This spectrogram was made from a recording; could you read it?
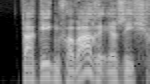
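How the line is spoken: Shrill cry. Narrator (German): rief Vogt mit schriller Stimme

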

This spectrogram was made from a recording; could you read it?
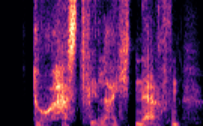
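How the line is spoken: Groaning. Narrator (German): stöhnte Ron

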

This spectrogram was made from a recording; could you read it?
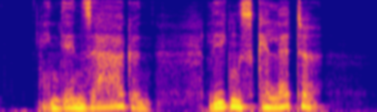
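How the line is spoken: Whisper. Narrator (German): flüsterte Roger

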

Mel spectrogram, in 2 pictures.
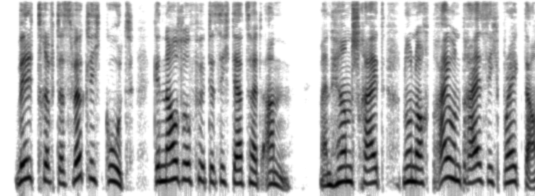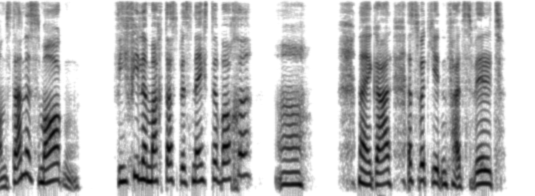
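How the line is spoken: Calling out. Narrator (German): Charlie rief

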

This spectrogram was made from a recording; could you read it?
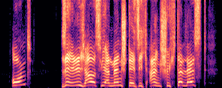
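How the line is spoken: Uncle barking. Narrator (German): bellte Onkel Vernon

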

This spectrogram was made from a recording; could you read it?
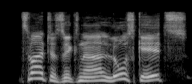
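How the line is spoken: Loud speech. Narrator (German): sagte Lupin laut

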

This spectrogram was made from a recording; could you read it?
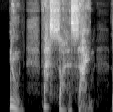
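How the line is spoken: Breathless. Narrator (German): sagte sie atemlos

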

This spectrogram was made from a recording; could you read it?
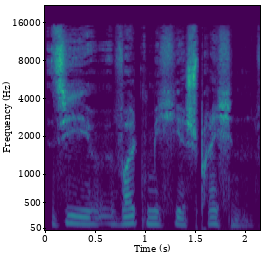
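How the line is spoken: Ridiculously quiet question. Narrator (German): fragte, lächerlich leise

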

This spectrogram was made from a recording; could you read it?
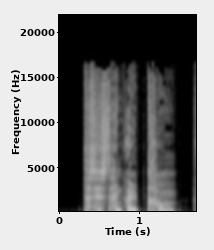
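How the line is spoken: Whispered. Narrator (German): flüsterte sie

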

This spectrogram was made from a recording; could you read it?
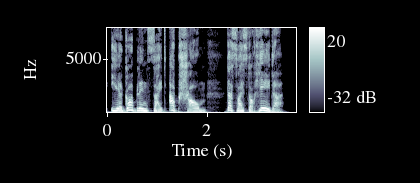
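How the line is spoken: Shouted. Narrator (German): schrie

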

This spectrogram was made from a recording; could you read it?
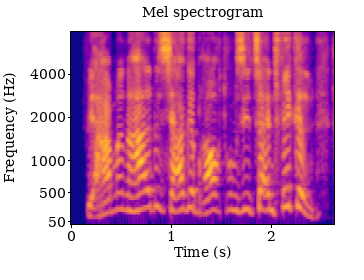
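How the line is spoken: Angry shout. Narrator (German): schrie Fred seine Mutter an, als sie die Toffees wegwarf

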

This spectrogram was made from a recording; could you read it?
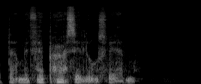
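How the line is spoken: Murmured. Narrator (German): murmelte Ron Harry zu

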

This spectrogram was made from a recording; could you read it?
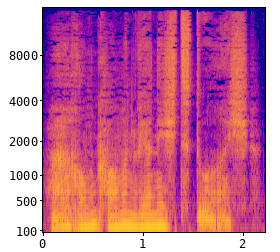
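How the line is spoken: Hissed. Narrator (German): zischte Harry

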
